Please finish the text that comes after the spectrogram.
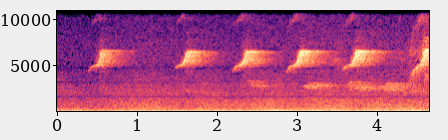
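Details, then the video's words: White-rumped shama in song late in the breeding season, giving high, thin, short whistled notes repeated about once a second, with some lower slurred notes joining later, over a low steady hum. "Chòe lửa bông hót cuối mùa sinh sản"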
